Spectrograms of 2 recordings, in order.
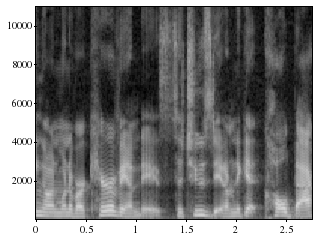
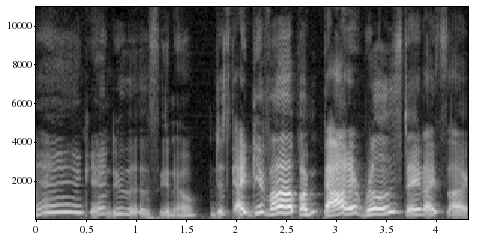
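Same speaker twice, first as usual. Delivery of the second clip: mock sobbing, higher pitch; 8 semitones higher, 4 dB louder than usual. Retelling a call to a coach about giving up: retelling own crying. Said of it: "and I was crying".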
